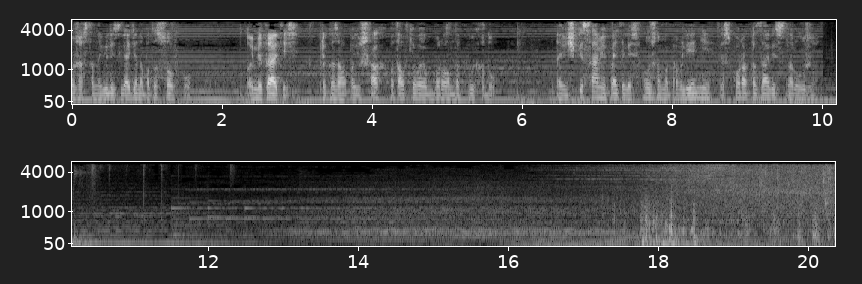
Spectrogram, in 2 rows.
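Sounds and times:
speech: 0:00.0 - 0:05.8, 0:06.4 - 0:10.1
cold wind with rain: 0:17.4 - 0:20.3.

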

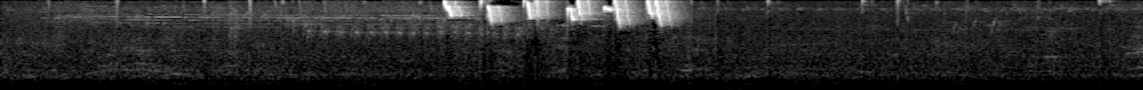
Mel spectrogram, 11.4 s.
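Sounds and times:
Saffron finch song of buzzy chirps: 0:00.5 - 0:07.9, 0:08.6 - 0:11.2.

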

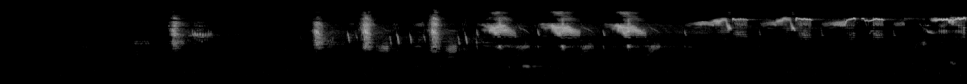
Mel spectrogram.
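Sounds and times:
Oriental magpie-robin song: 0:00.8 - 0:02.2, 0:02.8 - 0:09.6.

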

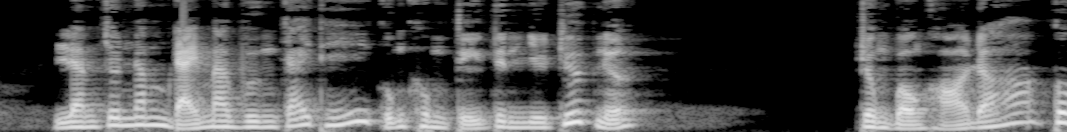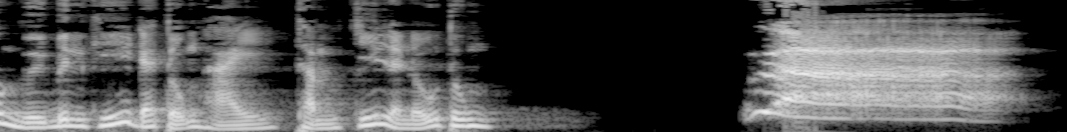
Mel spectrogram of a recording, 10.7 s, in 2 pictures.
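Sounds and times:
speech: 0:00.3 - 0:03.3, 0:04.3 - 0:07.9
human voice roaring in anguish and defiance: 0:09.1 - 0:10.5.

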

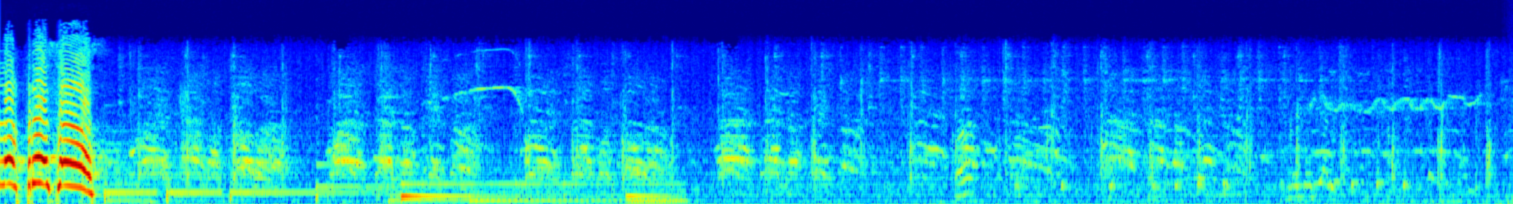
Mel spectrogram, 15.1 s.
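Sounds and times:
crowd shouting greetings toward a prison: 0:00.0 - 0:08.6
speech: 0:00.2 - 0:01.2.

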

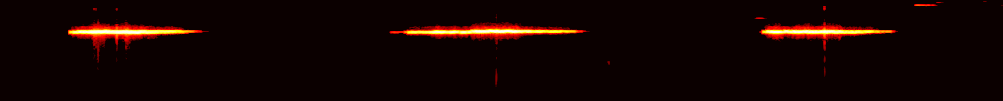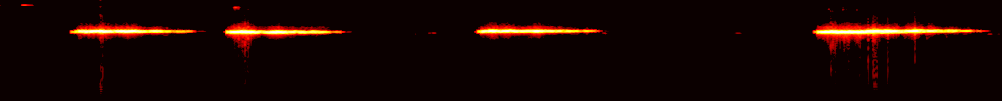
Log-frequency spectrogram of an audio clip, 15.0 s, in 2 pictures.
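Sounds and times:
quail whistles: 0:00.6 - 0:01.6, 0:03.0 - 0:04.4, 0:05.7 - 0:07.1, 0:08.1 - 0:10.2, 0:11.1 - 0:12.1, 0:13.6 - 0:15.0.

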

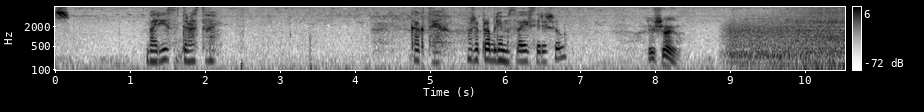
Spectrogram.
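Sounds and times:
speech: 0:01.2 - 0:02.3, 0:04.8 - 0:06.9, 0:07.9 - 0:08.4
car pulling up: 0:08.9 - 0:10.5.

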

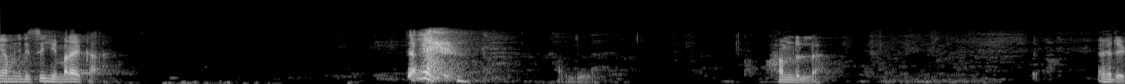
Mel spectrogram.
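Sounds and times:
speech: 0:00.0 - 0:01.1, 0:04.1 - 0:04.8, 0:07.8 - 0:08.4, 0:11.0 - 0:11.2
sneeze: 0:04.1 - 0:05.2.

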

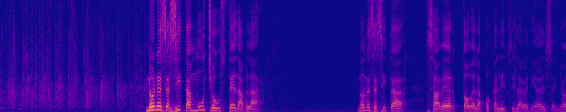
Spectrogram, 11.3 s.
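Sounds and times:
church congregation clapping in praise during a service: 0:00.0 - 0:03.5
speech: 0:02.9 - 0:05.3, 0:07.2 - 0:11.3.

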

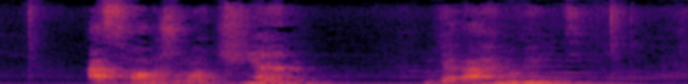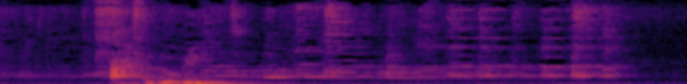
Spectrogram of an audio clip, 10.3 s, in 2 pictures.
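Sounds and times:
speech: 0:00.7 - 0:02.5, 0:03.2 - 0:04.4, 0:06.0 - 0:07.0
mobile phone ringtone with bright pulsing electronic melody: 0:03.0 - 0:10.0.

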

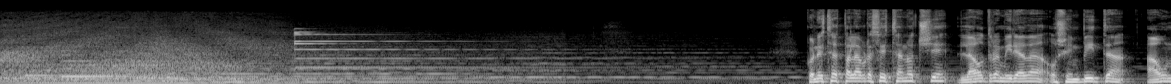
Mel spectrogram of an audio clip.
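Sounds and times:
line bus engine rumbling: 0:00.0 - 0:07.4
thin high-pitched whine: 0:00.0 - 0:07.8
speech: 0:08.1 - 0:11.7.

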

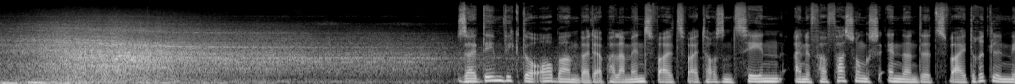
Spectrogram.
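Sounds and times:
low rumble of the moving train: 0:00.0 - 0:06.4
speech: 0:04.6 - 0:10.1.

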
